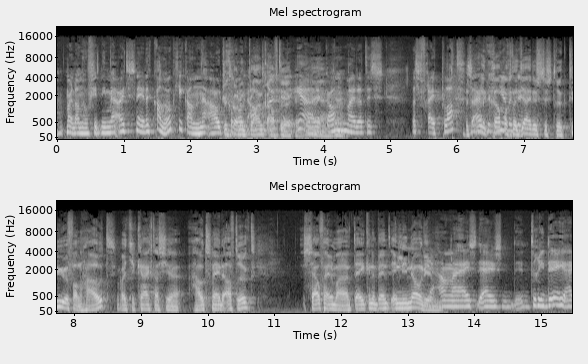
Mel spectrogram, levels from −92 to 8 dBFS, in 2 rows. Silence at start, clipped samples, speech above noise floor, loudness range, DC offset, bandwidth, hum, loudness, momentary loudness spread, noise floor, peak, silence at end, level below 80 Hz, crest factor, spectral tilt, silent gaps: 0 s; under 0.1%; 27 dB; 2 LU; under 0.1%; 16 kHz; none; -17 LUFS; 5 LU; -44 dBFS; -4 dBFS; 0 s; -44 dBFS; 14 dB; -4 dB/octave; none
